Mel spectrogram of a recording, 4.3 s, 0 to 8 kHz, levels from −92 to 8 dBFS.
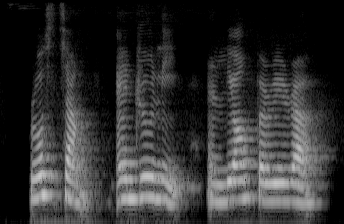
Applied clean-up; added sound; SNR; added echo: neural mask model Resemble Enhance denoiser.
